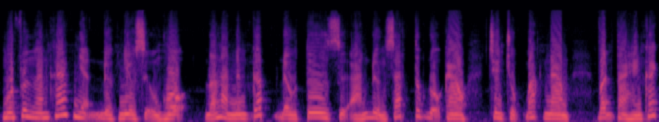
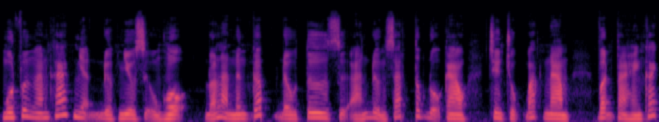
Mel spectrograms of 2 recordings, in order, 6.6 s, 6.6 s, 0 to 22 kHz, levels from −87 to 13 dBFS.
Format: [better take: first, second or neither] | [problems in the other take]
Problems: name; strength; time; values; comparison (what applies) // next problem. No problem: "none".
second | distortion; heavy; 16% of the sound clipped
